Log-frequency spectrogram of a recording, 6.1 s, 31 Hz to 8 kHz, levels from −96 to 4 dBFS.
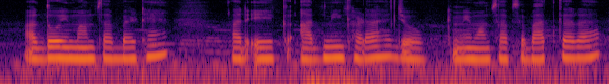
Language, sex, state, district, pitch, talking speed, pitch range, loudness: Hindi, female, Bihar, Muzaffarpur, 170 Hz, 175 wpm, 165-180 Hz, -38 LUFS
